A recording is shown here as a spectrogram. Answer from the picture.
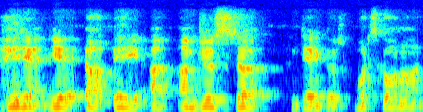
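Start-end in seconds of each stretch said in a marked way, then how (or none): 0.0-1.8 barely audible, very quiet, halting, stumbling voice. Retelling a male caller's words to Dan on the phone, very quiet. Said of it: "it's like a very quiet".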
